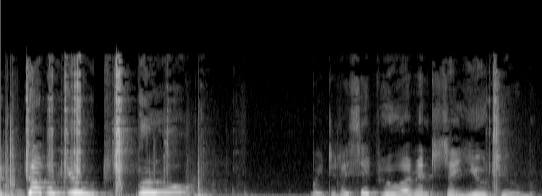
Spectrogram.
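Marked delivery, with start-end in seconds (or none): 0.0-2.0 loud, high giggly blurt; silly shout. Real, not acted. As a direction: blurt the silly word gleefully. Silly joke word blurted.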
